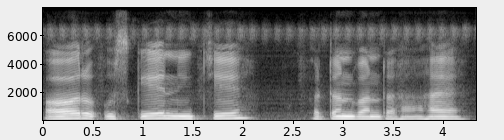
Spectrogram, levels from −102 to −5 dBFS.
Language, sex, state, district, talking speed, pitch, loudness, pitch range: Hindi, female, Jharkhand, Palamu, 95 wpm, 155 Hz, -17 LUFS, 145-165 Hz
